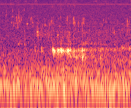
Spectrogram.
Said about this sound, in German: Liebe Geschwister, das hier ist ein leeres Gefäß. Und in dieses leere Gefäß füllen wir jetzt Wasser.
